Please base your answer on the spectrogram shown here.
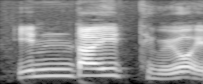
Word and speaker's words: indict: 그 다음에 지난 시간에 공부하셨던 얘는 발음이 indict고요.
